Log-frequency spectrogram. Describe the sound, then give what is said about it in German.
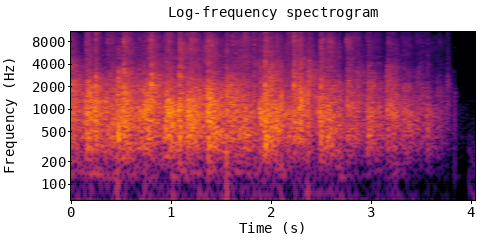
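A crowd in the Residenz applauds and cheers, celebrating a peace resolution, dense clapping at a steady loud level for several seconds before cutting off abruptly. No speech. “Aber es war gerade noch ein großer Jubel hier in der Residenz zu hören.”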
